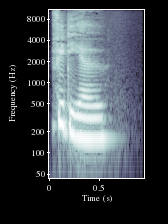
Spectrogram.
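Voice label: "video", British English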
